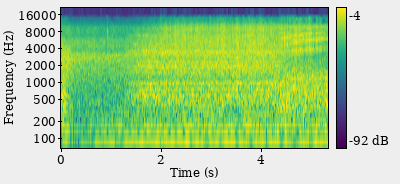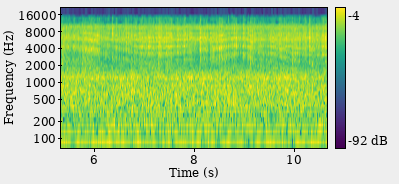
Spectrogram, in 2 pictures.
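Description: Steady roaring hiss of an oxy-fuel cutting torch cutting through steel plate, with a low steady hum underneath. It builds over the first second or so, then holds level.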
